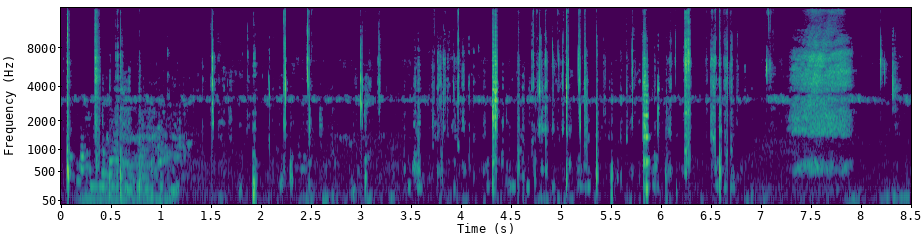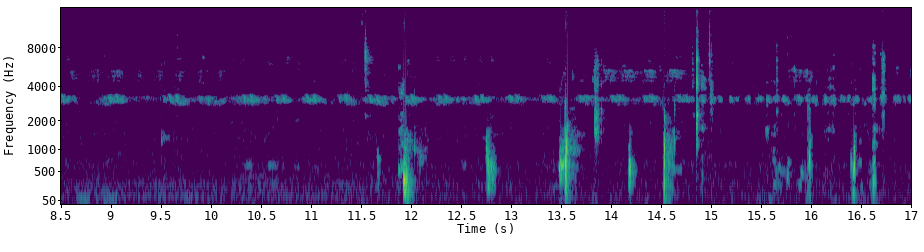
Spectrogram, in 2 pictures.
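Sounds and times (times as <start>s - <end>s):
sharp mouth clicks: 0.1s - 7.2s
wet chewing and lip smacks: 0.3s - 7.2s.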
